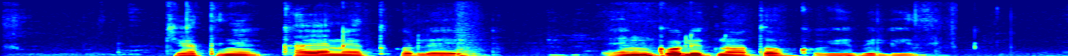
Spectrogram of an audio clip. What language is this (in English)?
Kalenjin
